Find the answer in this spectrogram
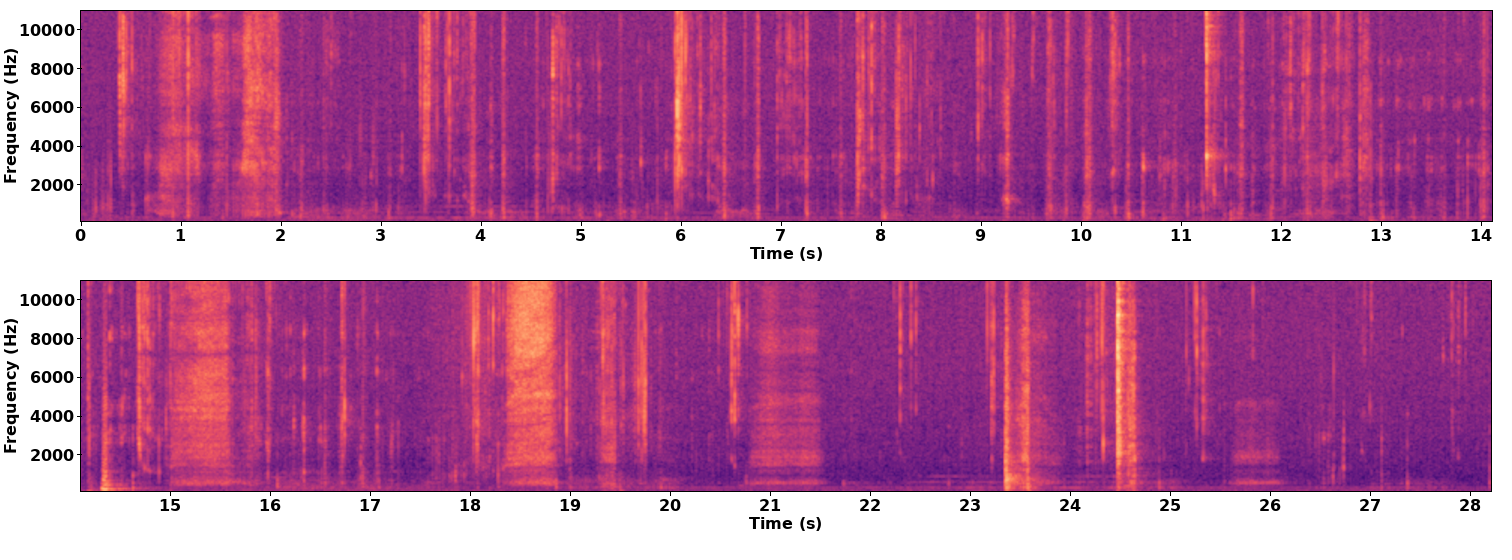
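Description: Close-up eating sounds of a person biting into and chewing a chutney-dipped samosa: many small wet mouth clicks and crunches. There are a few louder sharp clicks, one about halfway through and two close together later on.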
